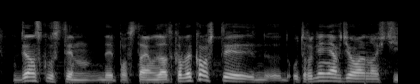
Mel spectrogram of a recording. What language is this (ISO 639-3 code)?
pol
